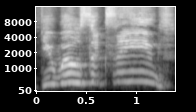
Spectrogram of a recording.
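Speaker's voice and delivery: can't keep a straight face on the promise; laughing at herself. Real, not acted.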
